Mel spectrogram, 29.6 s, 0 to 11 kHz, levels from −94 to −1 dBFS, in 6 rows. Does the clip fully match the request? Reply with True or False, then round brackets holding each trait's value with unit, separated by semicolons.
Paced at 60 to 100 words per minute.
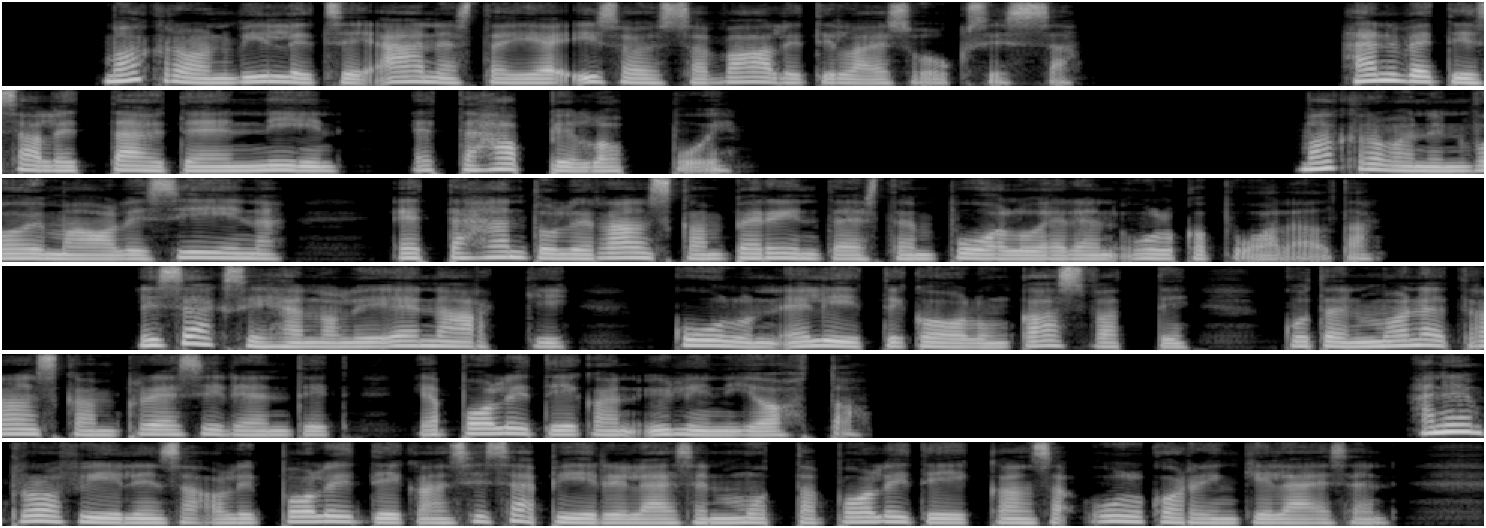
True (95 wpm)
